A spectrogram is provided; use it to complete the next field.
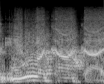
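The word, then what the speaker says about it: julekake: Back in the day, yeah, it's Yulakaka, yeah, but it's spelled K-A-K-A-K-E. So there you go.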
